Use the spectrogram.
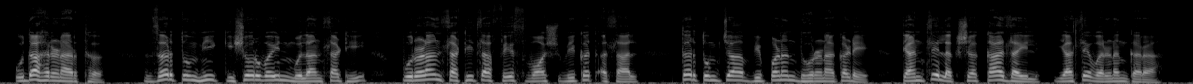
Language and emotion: Marathi, neutral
